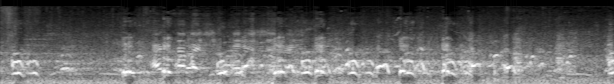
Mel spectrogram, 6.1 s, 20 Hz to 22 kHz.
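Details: Shetland Sheepdog Lesya competing in a 'Child and Dog' event on 31 May 2015, yapping continuously in fast, high, bouncy barks, with faint talking underneath.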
